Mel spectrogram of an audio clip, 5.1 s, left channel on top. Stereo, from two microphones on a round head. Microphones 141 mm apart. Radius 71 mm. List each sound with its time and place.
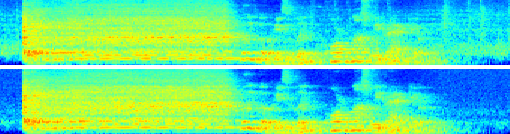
0.2 s a blender: 10° left (ahead or behind), 1.4 m
2.4 s a man speaking: 25° left (ahead or behind), 0.8 m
